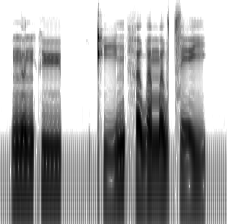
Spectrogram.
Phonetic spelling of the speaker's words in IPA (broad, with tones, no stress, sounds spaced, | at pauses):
n̪ ɵ˧ n k yː˧ p̚ | kʰ iː˨˥ ŋ h ɐ˨˧ w ɐ˨ m ɐ˨˧ w t͡s e˨ j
